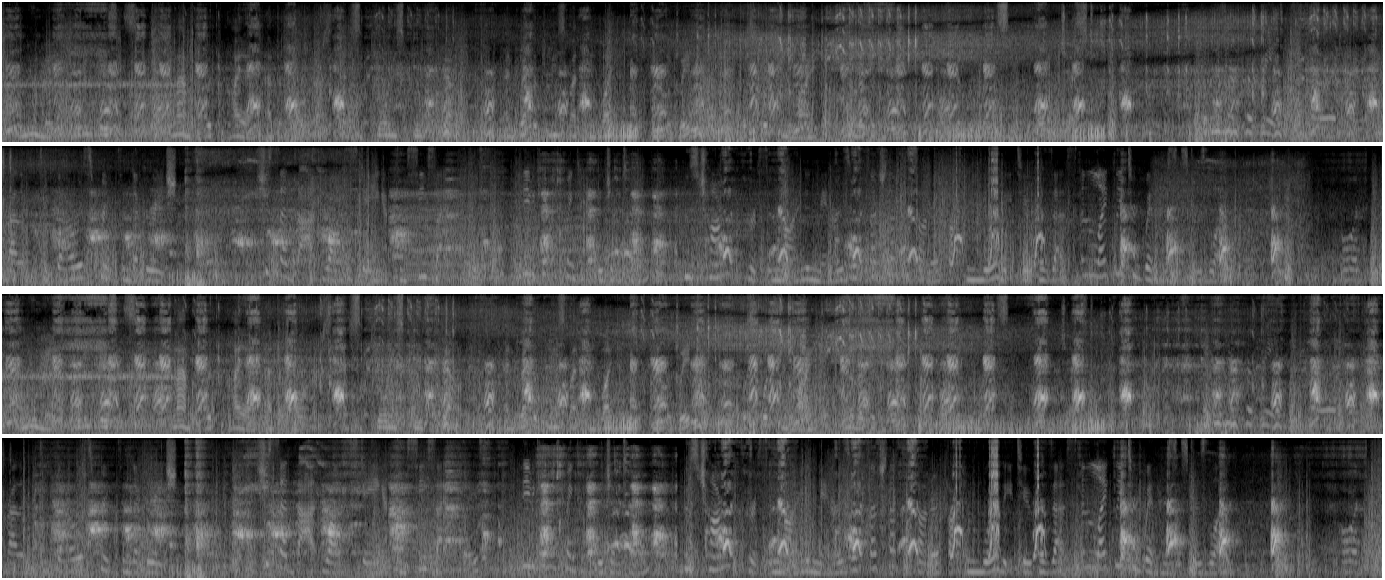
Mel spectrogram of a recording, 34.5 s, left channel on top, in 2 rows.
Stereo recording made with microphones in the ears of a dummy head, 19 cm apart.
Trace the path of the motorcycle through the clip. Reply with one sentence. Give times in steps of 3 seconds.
You can hear the motorcycle on the right from 0 s, in the centre from 9 s and on the left from 12 s.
